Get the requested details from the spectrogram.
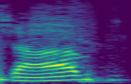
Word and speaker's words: Schaub: Matt Schaub.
